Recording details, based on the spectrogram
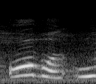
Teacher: উ বলছো ঠোঁট কুঞ্চিত হচ্ছে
